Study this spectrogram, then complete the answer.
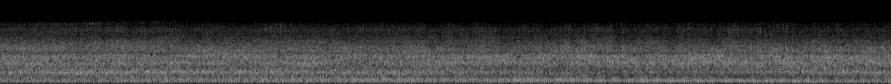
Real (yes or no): yes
